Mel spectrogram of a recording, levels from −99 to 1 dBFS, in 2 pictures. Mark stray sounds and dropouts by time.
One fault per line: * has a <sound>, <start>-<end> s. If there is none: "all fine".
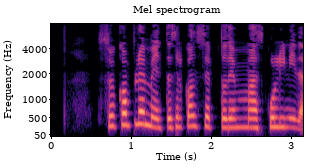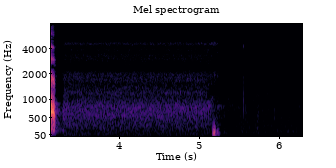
all fine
